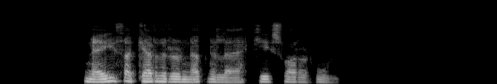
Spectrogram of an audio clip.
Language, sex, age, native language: Icelandic, male, 20-29, Icelandic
